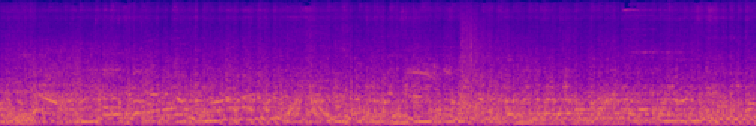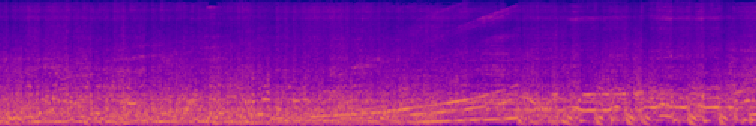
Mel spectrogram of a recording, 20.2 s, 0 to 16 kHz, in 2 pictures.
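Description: Loud recorded routine music played over a PA, with a stepping bass line and rising sweeps that climb in pitch a few seconds in and again from about 14 to 17 seconds.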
